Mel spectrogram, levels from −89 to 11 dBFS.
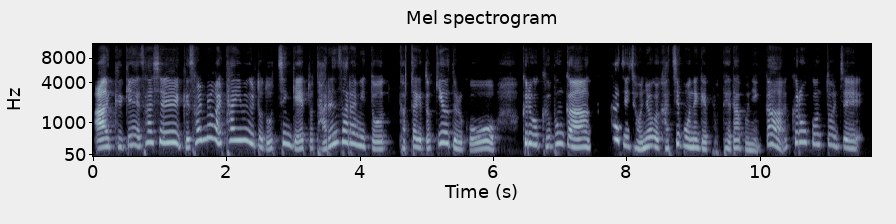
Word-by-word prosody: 아. 215 +2 +9
그게 235 +3 -4
사실 330 -1 +3
그 205 - +1
설명할 370 - +2
타이밍을 385 -5 +2
또 215 -3 -2
놓친 195 - -2
게 185 -2 +1
또 190 0 -9
다른 240 - -1
사람이 300 -9 0
또 170 -1 -3
갑자기 200 +2 -1
또 185 -1 -5
끼어들고 175 - 0 0.3
그리고 290 -4 +1
그분과 235 -4 +3
끝까지 385 - -2
저녁을 210 +5 +1
같이 205 +9 -4
보내게 205 -8 0
보 - - -21
되다 195 +1 -4
보니까 200 - -2
그러고 325 -2 -3
또 270 -2 -7
이제 210 -5 -3
230 Hz, 315 characters per minute, -25 LUFS, 190-310 Hz, 0.3 s, 아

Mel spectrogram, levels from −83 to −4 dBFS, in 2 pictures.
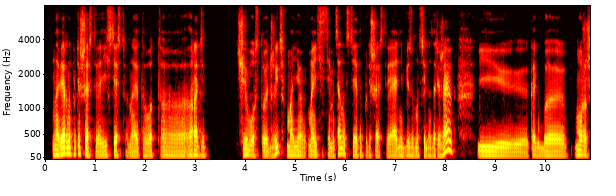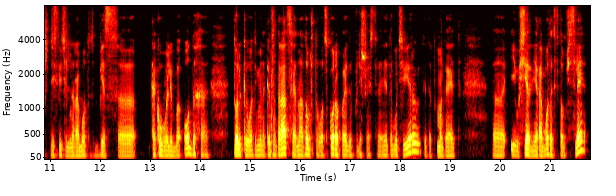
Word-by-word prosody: Наверно, 115 +5 +6
путешествия, 115 -8 -1
естественно. 80 -2 -3
Это 80 +2 -3
вот, 80 +1 -4
э, 80 0 -2
ради 85 -2 0 0.6
чего 95 -3 0
стоит 80 -4 -3
жить 120 - 0
в - - -15
моём 85 -2 -1
в - - -29
моей 85 -2 +1
системе 80 -2 -7
ценностей, 105 -6 -2
это 80 - -4
путешествия. 80 -1 -4
И - - -2
они 80 +1 -1
безумно 80 0 -4
сильно 75 0 -6
заряжают, 80 0 +1 0.4
и, 80 -3 -1
э, - - -14
как 80 -3 -3
бы, 80 -2 0
э, - - -38
можешь 90 -1 0
действительно 85 -3 -4
работать 85 0 -3
без, 85 0 -4
а, 80 -1 -1 0.3
какого-либо 90 -4 +1
отдыха. 105 -5 0 0.5
Только 105 -3 +6
вот 90 0 0
именно 90 0 -3
концентрация 105 +1 +5
на 90 0 0
том, 105 -1 +3
что 105 -1 -9
вот 90 0 -3
скоро 110 -2 +6
поеду 90 0 -1
в 85 - -18
путешествие. 85 -1 -5
И - - -4
это 90 - -6
мотивирует, 130 - +2
это - - -9
помогает, 85 -1 -3 0.7
а, 85 -1 -1
и 95 - -2
усерднее 85 +1 +6
работать - - +3
в - - -16
том - - -2
числе. - - +5
85 Hz, 160 wpm, -24 LUFS, 80-95 Hz, 0.7 s, Наверно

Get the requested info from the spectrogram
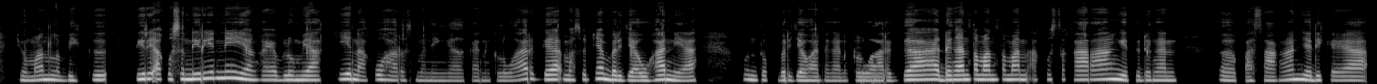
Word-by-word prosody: Cuman 200 +3 0
lebih 190 -2 -3
ke 215 0 -3 0.3
diri 250 +2 +3
aku 245 -1 -3
sendiri 250 +3 +5
nih, 290 -3 +5
yang 215 - 0
kayak 205 -1 -4
belum 205 0 +2
yakin 210 +4 0
aku 195 +3 -6
harus 195 -2 -7
meninggalkan 175 0 -12
keluarga 225 +6 -1
maksudnya 220 +4 0
berjauhan 195 0 +2
ya. 180 0 -2 0.5
Untuk 205 -3 -4
berjauhan 185 -1 -3
dengan 175 -1 -10
keluarga, 180 +6 0
dengan 215 +2 +4
teman-teman 225 0 +2
aku 225 +1 -16
sekarang, 225 +2 +1
gitu, 200 -1 -6
dengan, 195 0 -3 0.4
eee, 185 -2 -4
pasangan, 185 +4 -3
jadi 200 -2 +2
kayak 190 -1 -4
205 Hz, 140 wpm, -22 LUFS, 185-225 Hz, 0.5 s, sendiri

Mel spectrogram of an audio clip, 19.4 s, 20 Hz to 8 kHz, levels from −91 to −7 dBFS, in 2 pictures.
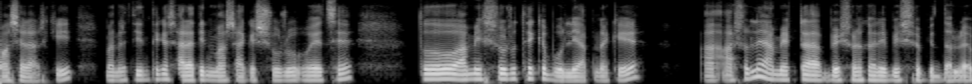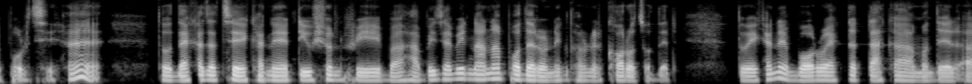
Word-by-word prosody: মাসের 100 -1 0
আরকি। - - -6 0.4
মানে 110 0 -3
৩ 125 -1 -2
থেকে 135 0 -1
৩.৫ 115 +1 +2
মাস 110 +1 -1
আগে 105 +2 -5
শুরু 110 +1 -2
হয়েছে। 110 +4 0 0.8
তো 140 - +2 0.4
আমি 140 +2 +1 0.2
শুরু 145 0 +2
থেকে 150 0 +1
বলি 100 0 +2
আপনাকে 105 +2 -5 0.9
আ - - -1 0.2
আসলে 145 - -2
আমি 130 -1 -1
একটা 130 - 0 0.2
বেসরকারি 115 +1 +1
বিশ্ববিদ্যালয়ে 105 -1 -2
পড়ছি। - - -2 0.2
হ্যাঁ? - - +3 0.7
তো - - 0 0.2
দেখা 110 +3 +2
যাচ্ছে 115 +1 +2
এখানে 110 0 0 0.2
টিউশন 115 +2 +1
ফি 110 -1 0 0.2
বা 105 -2 +1
হাবিজাবি 125 +6 0
নানা 140 +3 +3
পদের 120 -3 +6
অনেক 105 +2 -4
ধরনের 105 -2 -4
খরচ 105 -3 +2
ওদের। - - -9 0.7
তো - - -4
এখানে 135 +8 -1 0.2
বড় 110 +1 +5 0.2
একটা 115 0 -2 0.2
টাকা 110 +2 -1 0.2
আমাদের 100 0 -1 0.2
আ - - -2
115 Hz, 140 wpm, -25 LUFS, 105-125 Hz, 0.9 s, পদের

